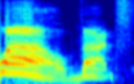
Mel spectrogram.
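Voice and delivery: very slow, fake-impressed sarcasm, swooping drawn-out wow. Reacting to a tiny monthly profit left over: sarcastic fake amazement. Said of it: "I'm being sarcastic".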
